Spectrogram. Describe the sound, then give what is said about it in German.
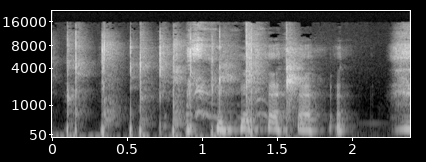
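A burst of sharp hand claps, quick and uneven and fairly loud, as people test how loud they can clap before the audio interface's level LEDs object, with voices and laughter mixed in during the middle before it trails off to a brief hush. “Wie laut können wir klatschen, bevor das”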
